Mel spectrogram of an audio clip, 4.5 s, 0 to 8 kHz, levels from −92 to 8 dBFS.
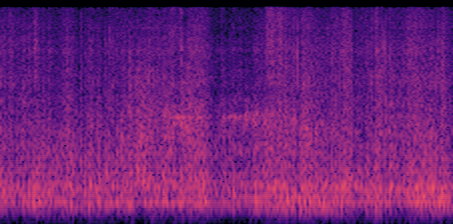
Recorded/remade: remade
